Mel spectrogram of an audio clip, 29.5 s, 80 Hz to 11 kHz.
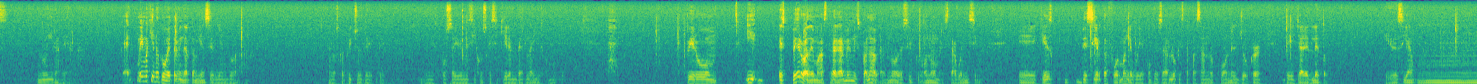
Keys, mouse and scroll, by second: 1.0-2.8 drag, 3.6 a, 4.9 c, 5.4-9.3 drag, 9.3 Escape, 10.9-12.3 drag, 13.2 a, 13.6 c, 14.4-18.6 drag, 18.4 Escape, 19.2 click, 20.2 middle click, 21.9 a, 22.7 c, 23.2-25.7 drag, 25.8 Escape, 26.9-28.2 drag, 28.5 middle click, 29.4 shift+middle click.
